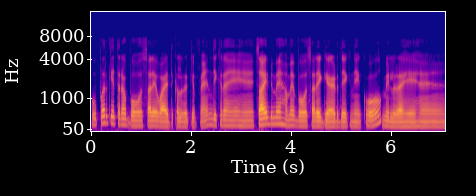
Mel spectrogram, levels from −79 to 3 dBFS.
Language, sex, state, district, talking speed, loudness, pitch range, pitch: Hindi, male, Rajasthan, Churu, 195 wpm, -22 LUFS, 110-130 Hz, 115 Hz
